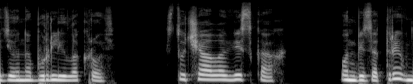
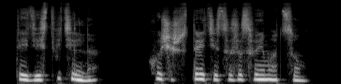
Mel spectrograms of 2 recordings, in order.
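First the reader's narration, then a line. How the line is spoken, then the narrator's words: Calm question. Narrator (Russian): спокойно спросила Лиссандра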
